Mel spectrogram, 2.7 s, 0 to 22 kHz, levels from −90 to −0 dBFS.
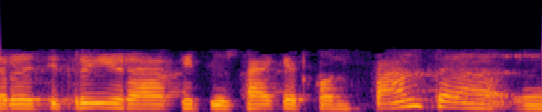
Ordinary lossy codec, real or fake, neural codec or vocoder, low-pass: MP3, 24 kbps; fake; codec, 44.1 kHz, 7.8 kbps, DAC; 3.6 kHz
